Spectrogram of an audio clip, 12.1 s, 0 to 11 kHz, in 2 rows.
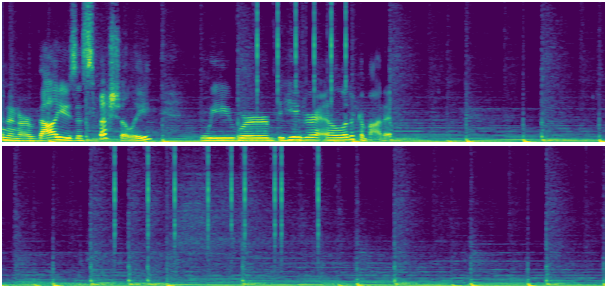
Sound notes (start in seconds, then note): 4.7 upbeat music continues; 7.1 graphic clicking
